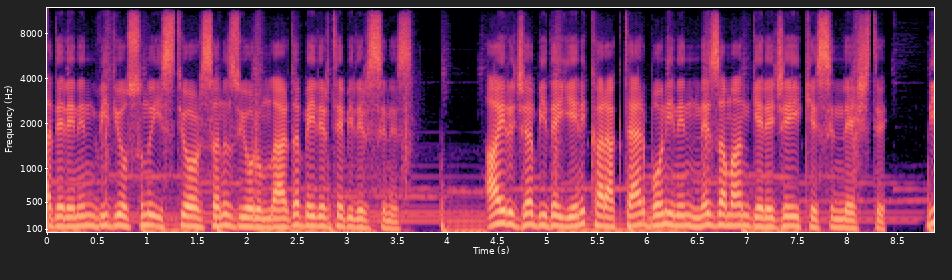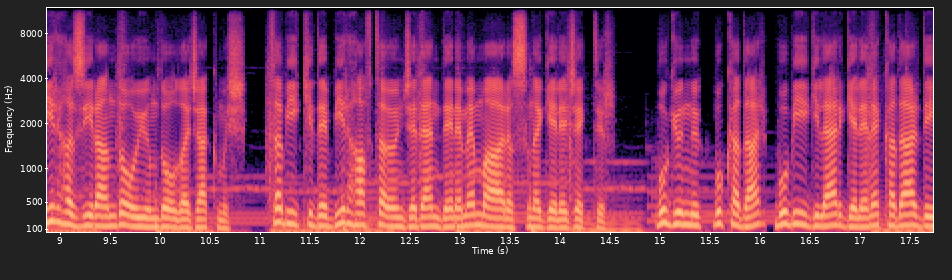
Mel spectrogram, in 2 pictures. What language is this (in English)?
Turkish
